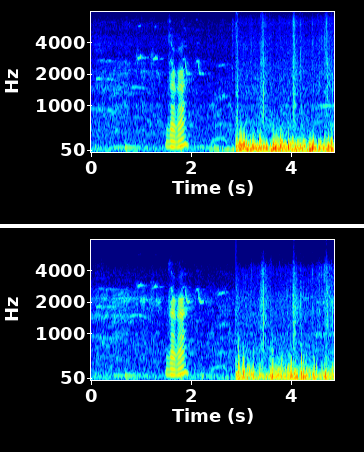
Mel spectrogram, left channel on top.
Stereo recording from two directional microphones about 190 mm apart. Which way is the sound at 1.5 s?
10° left (ahead or behind).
